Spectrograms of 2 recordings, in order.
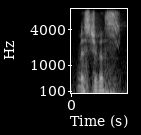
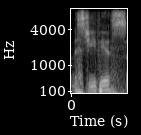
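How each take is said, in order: First: No extra 'ee' sound comes before the ending. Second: An extra 'ee' sound comes before the ending. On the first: The speaker calls it right. "it's actually pronounced mischievous. There is no additional I in there" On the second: The speaker calls it wrong. "grow up pronouncing it mischievous"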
